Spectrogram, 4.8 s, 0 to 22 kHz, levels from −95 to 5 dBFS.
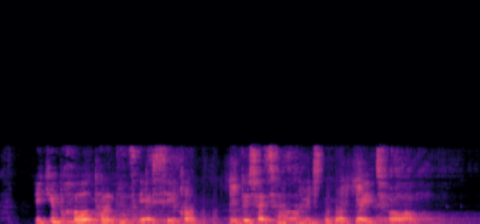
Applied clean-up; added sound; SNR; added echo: neural separator model SepFormer DNS4.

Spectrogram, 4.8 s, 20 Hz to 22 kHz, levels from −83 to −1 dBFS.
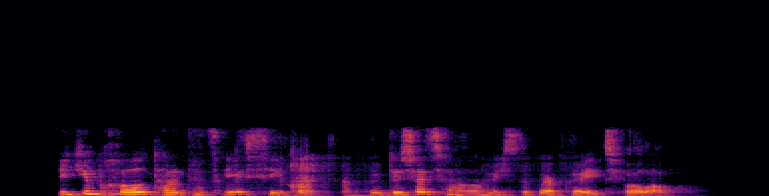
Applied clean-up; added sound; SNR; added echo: neural mask model DeepFilterNet 3.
